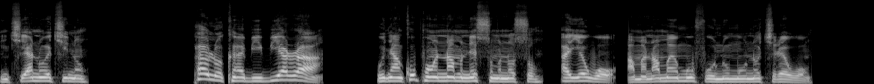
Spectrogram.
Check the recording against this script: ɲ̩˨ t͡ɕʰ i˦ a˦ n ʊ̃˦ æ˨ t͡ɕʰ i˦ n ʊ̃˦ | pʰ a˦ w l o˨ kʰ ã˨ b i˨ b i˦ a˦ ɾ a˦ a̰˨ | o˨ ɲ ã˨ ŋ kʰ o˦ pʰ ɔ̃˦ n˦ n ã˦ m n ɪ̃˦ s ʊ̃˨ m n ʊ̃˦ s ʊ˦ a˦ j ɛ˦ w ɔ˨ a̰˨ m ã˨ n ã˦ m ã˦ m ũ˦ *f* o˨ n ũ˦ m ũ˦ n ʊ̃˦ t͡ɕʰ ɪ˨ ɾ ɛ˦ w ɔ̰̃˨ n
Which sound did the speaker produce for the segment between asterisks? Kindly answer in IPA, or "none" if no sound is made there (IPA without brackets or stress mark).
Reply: f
